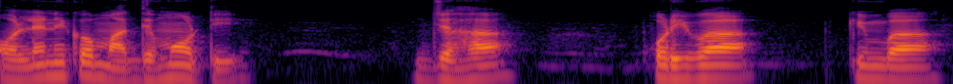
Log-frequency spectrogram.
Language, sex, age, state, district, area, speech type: Odia, male, 18-30, Odisha, Balangir, urban, spontaneous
